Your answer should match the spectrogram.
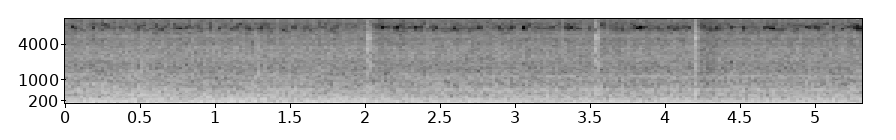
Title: Lexus is300 unknown popping noise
